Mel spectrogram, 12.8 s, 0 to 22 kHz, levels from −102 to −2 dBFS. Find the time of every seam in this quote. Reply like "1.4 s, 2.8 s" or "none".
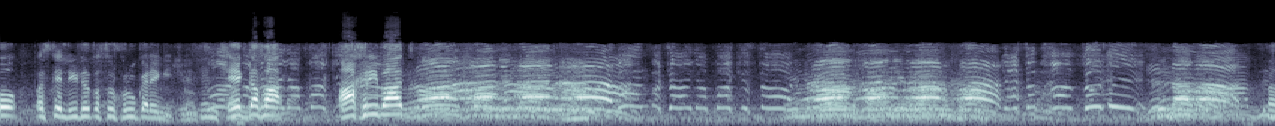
none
